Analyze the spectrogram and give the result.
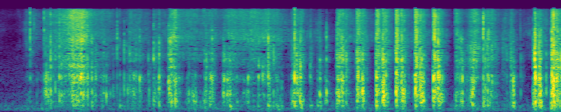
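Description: Fingers squeeze, rub and crinkle a small clear plastic zip-lock bag of purple sand granules held in the hands. A bright, dry plastic crinkle and gritty sandy rustle start soft and grow into a quick run of sharp crackles toward the end, with nothing low in the sound.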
